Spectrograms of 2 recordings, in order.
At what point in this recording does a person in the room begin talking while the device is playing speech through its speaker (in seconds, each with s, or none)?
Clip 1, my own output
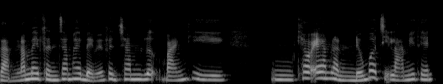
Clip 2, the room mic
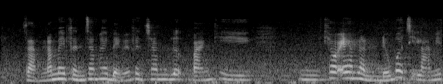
none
